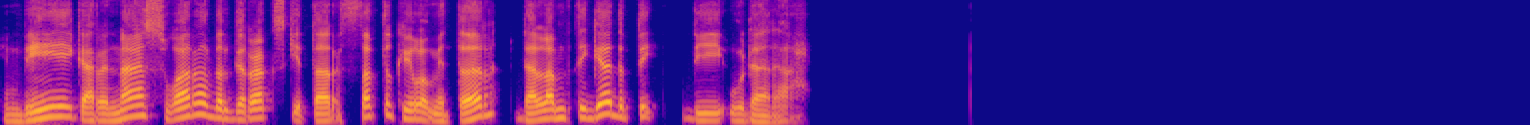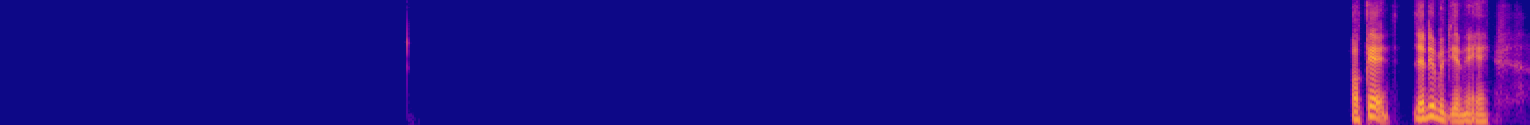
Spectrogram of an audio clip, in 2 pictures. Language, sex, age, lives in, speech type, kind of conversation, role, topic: Indonesian, male, 40-44, Indonesia, read, expert-assistant, expert, Mengapa suara petir terdengar setelah kilat terlihat?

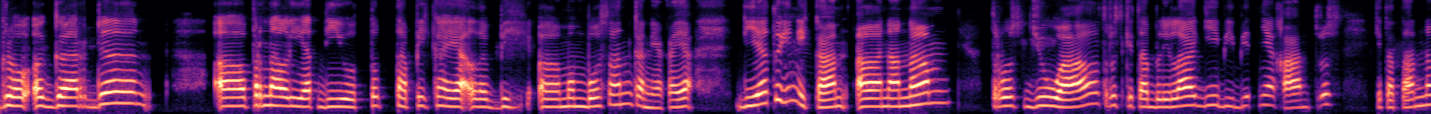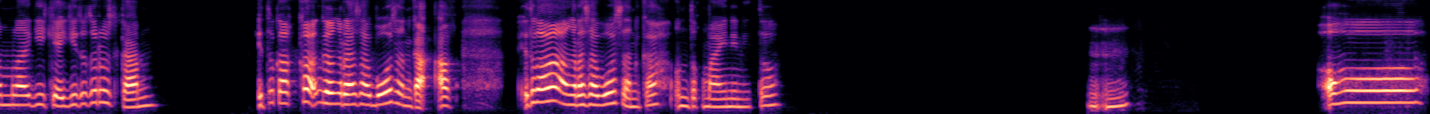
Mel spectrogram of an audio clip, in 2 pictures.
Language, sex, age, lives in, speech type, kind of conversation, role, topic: Indonesian, female, 25-29, Indonesia, conversation, podcast, host, Apa hobi favoritmu, dan kenapa kamu menyukainya?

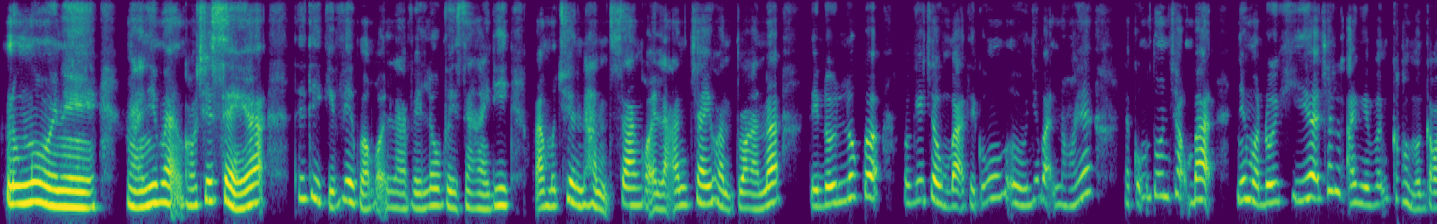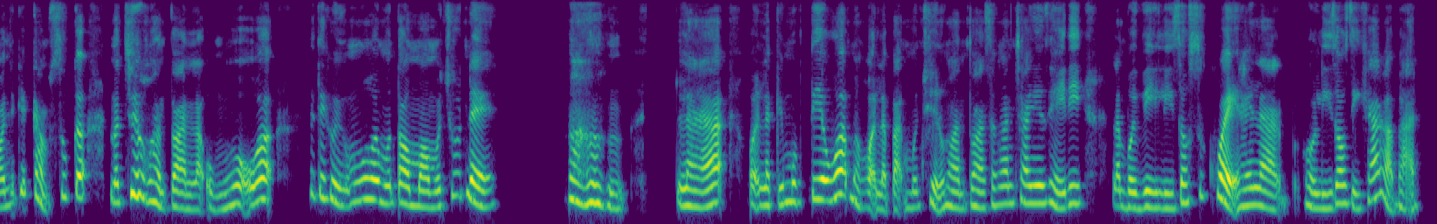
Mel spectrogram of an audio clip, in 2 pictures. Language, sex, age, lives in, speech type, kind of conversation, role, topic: Vietnamese, female, 20-24, Vietnam, conversation, advice, advisor, Tôi nên làm gì khi vợ hoặc chồng không ủng hộ thói quen ăn uống mới của tôi?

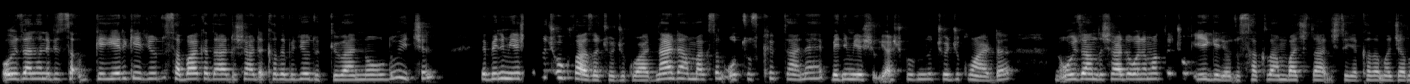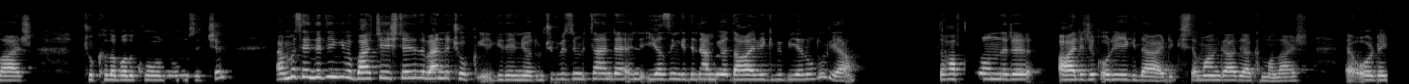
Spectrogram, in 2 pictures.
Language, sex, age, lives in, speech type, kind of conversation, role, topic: Turkish, female, 25-29, Germany, conversation, unstructured, none, Teknoloji olmadan bir gününü nasıl geçirirdin?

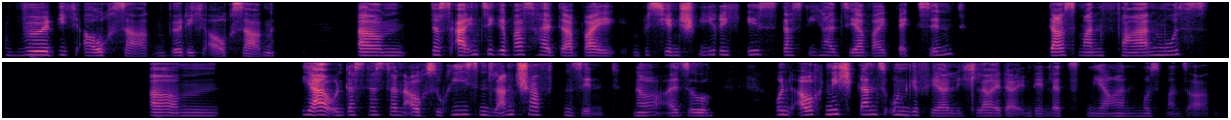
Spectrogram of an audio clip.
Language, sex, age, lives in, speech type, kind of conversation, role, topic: German, female, 55-59, United States, conversation, unstructured, none, Welches Land würdest du immer wieder besuchen wollen?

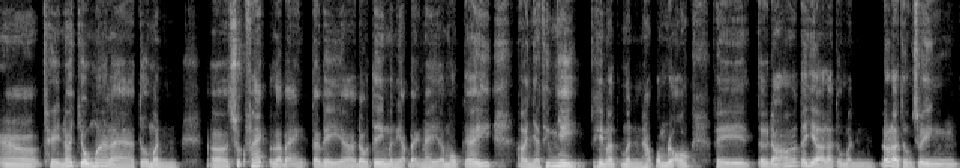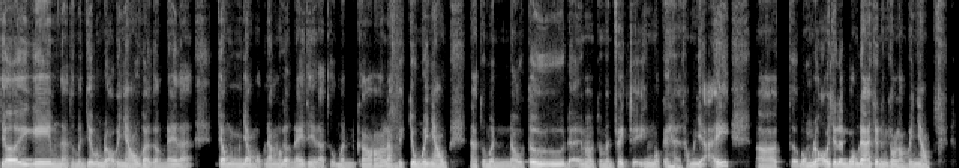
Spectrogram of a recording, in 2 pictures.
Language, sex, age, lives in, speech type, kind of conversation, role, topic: Vietnamese, male, 20-24, Vietnam, conversation, advice, user, Làm sao để giữ tình bạn khi có sự khác biệt về quan điểm?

